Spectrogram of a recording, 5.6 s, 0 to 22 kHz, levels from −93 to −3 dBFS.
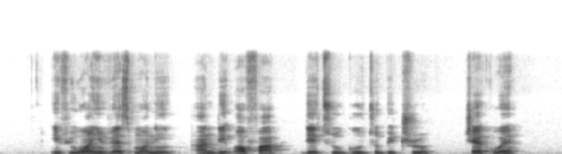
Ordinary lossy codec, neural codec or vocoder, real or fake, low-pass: none; none; real; 14.4 kHz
